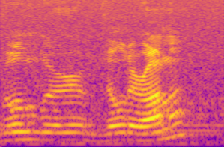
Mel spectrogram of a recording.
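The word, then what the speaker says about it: Valderrama: I had Vilderrama. Is that how you say his name? Mm-hmm.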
